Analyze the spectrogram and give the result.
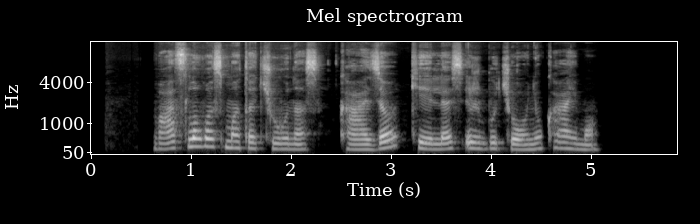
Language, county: Lithuanian, Kaunas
